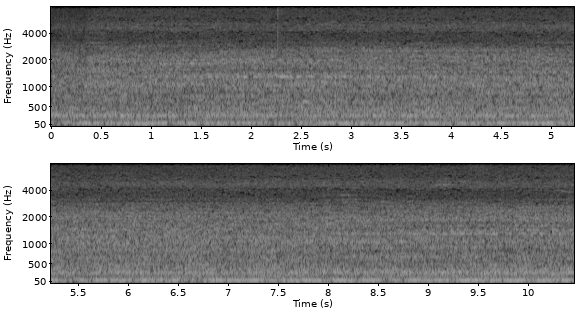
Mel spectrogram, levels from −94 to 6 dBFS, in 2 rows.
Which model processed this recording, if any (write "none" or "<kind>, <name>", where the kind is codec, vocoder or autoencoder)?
none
